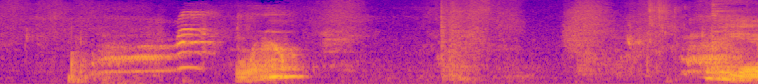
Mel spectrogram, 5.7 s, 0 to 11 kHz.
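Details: Domestic cat meowing in the afternoon of 29 May 2018, during play time for a mother cat and her five kittens born April 14. A drawn-out rising harmonic meow comes early, then a shorter call, with a man talking to the kittens throughout.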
